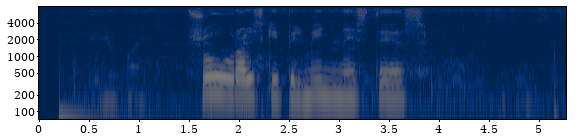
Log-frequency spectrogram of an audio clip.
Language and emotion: Russian, neutral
